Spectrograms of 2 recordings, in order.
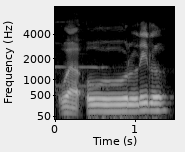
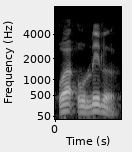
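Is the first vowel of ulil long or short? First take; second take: long; short. First: The first vowel of ulil is drawn out long. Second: The first vowel of ulil is kept short. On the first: The speaker calls it wrong. "Enggak boleh dibaca" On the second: The speaker calls it right. "bacanya pendek"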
